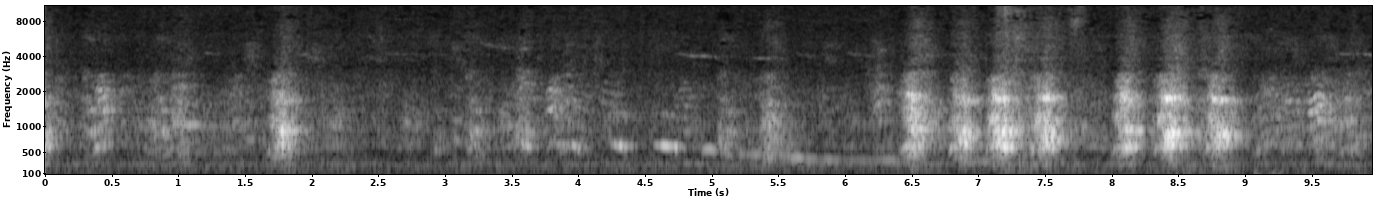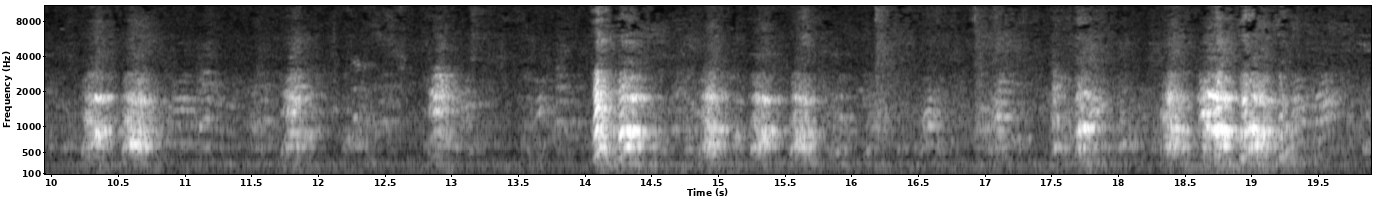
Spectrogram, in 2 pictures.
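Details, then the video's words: Dogs barking at a distance in rapid, overlapping volleys, with a brief falling whine early on, then denser, louder barking bursts toward the end. "Barking Dogs at a Distance"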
